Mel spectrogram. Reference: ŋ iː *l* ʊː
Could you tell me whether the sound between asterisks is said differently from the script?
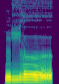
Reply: no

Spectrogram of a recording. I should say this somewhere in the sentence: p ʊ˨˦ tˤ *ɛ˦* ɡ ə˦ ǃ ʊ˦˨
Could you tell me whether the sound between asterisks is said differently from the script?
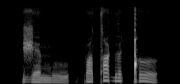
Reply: yes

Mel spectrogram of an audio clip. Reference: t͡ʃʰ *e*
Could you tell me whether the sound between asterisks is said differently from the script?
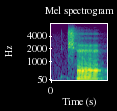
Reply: yes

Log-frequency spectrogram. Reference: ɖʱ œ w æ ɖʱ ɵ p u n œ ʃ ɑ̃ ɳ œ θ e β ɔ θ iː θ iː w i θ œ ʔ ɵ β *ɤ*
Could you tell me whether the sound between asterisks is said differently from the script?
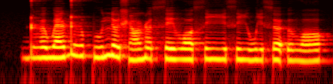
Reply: yes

